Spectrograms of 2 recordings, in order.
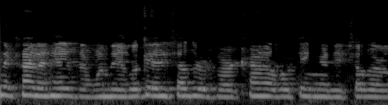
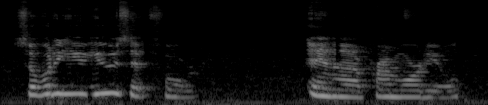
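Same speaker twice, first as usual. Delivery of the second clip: tiny, small little voice. Voicing a young masked figure asking a question: little voice. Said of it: "speaks up in a little voice".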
